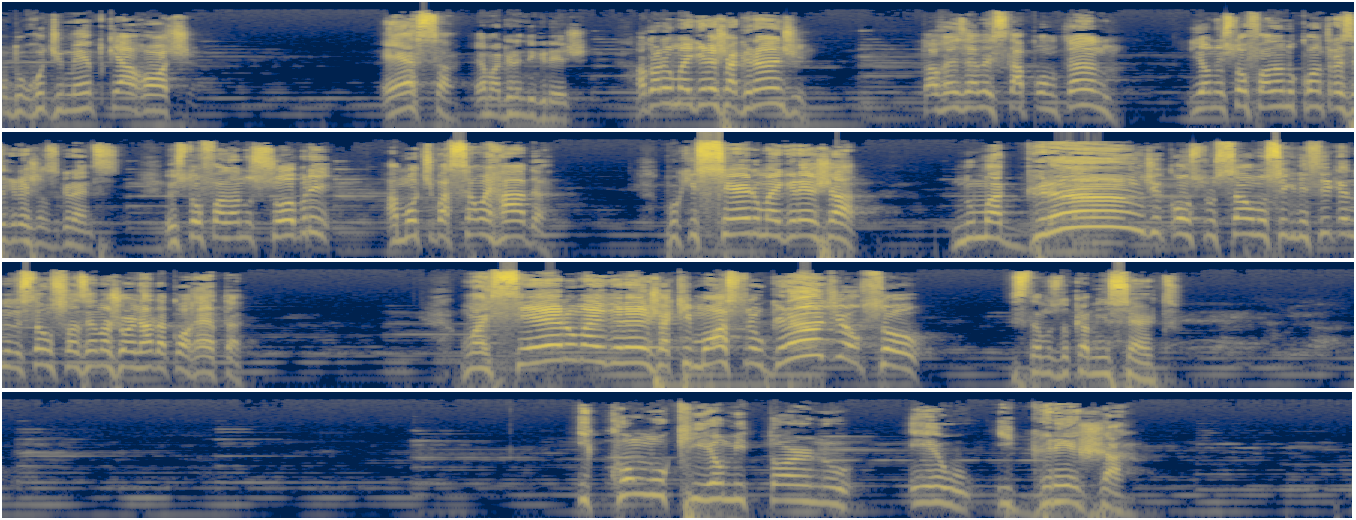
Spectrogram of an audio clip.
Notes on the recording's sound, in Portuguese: Palavra gravada na Semana Inaugural da OBPC Pinheirinho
